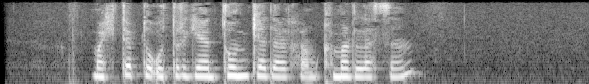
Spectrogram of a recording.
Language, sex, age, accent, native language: Uzbek, female, 18-24, Samarqand, Uzbek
